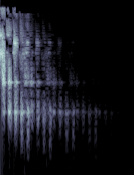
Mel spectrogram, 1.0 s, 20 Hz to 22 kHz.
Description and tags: UI Synth 00
An synthesized user interface sound effect to be used in sci-fi games, or similar futuristic sounding games. Useful for all kind of menus when having the cursor moving though, or clicking on, the different options.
